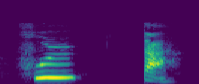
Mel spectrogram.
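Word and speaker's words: 훑다: 이거 훌 여기 발음이 좀 뭉쳐졌는데 우자예요. 훌따.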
